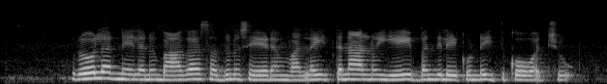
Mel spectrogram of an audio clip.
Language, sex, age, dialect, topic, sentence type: Telugu, male, 31-35, Southern, agriculture, statement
